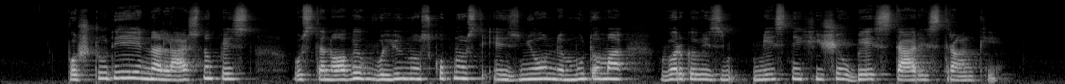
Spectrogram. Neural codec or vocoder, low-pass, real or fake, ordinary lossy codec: vocoder, 48 kHz, 128 mel bands, Vocos; 19.8 kHz; fake; none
